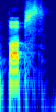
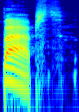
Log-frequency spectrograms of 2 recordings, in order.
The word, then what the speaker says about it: Pabst: yeah sure so my name is peter i'm pronouncing it in dutch i'm from the netherlands so peter pops awesome and i'm so americanizing it peter yeah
